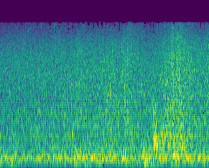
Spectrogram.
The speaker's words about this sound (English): Both boats traverse a tricky drop, but there are more to come.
